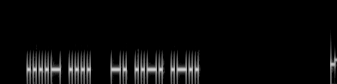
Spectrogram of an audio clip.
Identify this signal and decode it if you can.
Morse code, heard as a keyed tone, about 40 wpm, 700 Hz. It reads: 4H NFL
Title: Winter Field Day Exchanges Encore 40wpm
